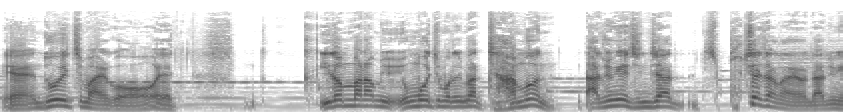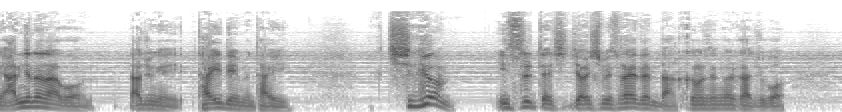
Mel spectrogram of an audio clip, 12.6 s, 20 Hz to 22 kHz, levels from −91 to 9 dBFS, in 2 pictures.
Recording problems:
thin; somewhat; fading below 950 Hz
background music; noticeable; throughout; 20 dB below the speech

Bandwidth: 15 kHz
